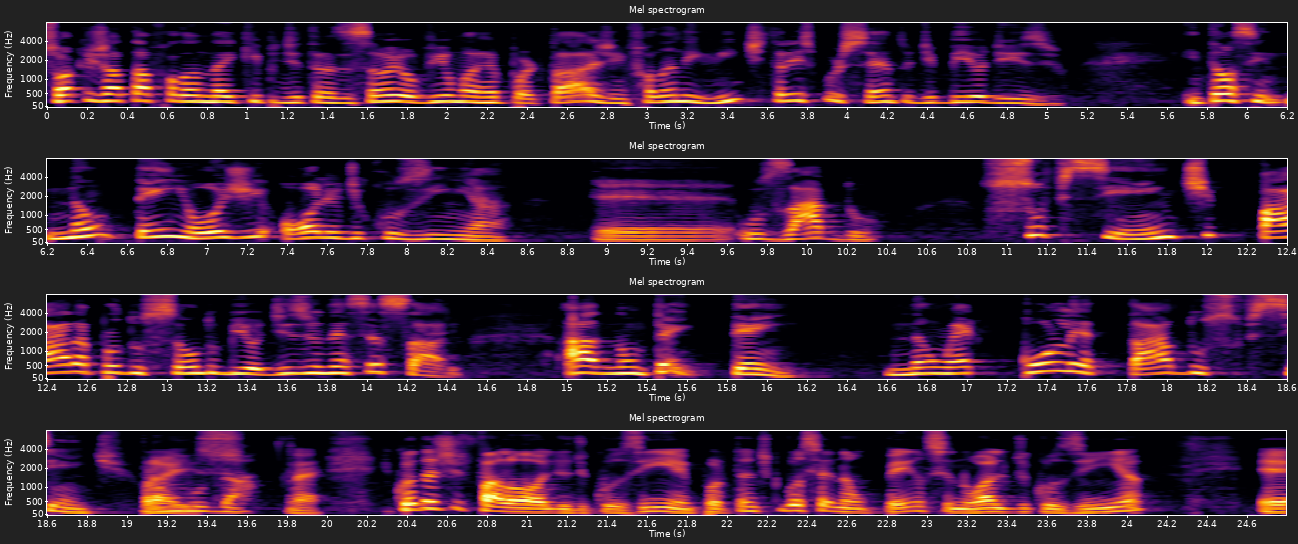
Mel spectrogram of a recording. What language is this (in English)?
Portuguese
